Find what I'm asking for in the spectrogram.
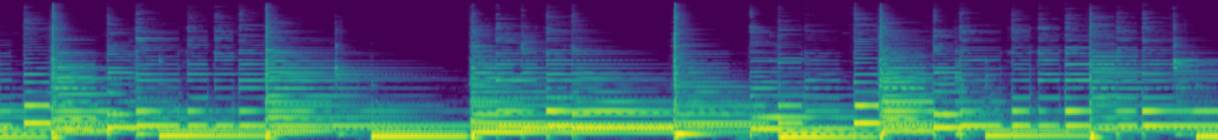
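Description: Fingerstyle guitar picks through the pre-chorus of a song, steady plucked chords and melody notes ringing over low bass strings; close and alone, with no talking.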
